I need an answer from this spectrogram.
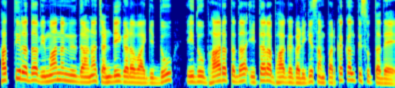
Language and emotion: Kannada, neutral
